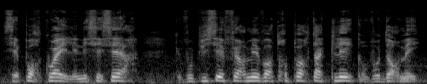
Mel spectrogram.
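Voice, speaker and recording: Fussy, high-voiced, creaky male neighbour. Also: moderate pace, slight background noise. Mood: concerned. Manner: hesitant, formal, pompous. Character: fussy, self-important older male neighbour, hesitant peacemaker, easily offended. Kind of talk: dubbed comedy-drama acting.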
